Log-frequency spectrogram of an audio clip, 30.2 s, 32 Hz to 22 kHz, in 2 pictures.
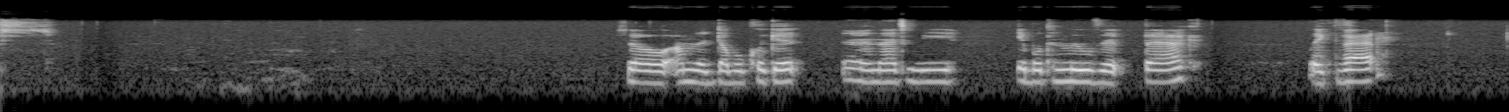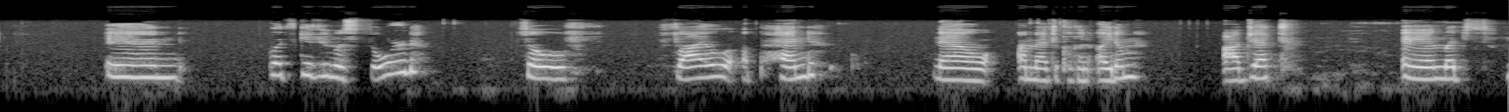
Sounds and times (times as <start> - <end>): Speech: 0.0 - 0.6, 6.2 - 9.6, 10.2 - 12.1, 13.1 - 13.9, 16.2 - 17.0, 17.8 - 19.4, 20.3 - 21.1, 21.7 - 23.5, 24.4 - 26.6, 27.3 - 30.1.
